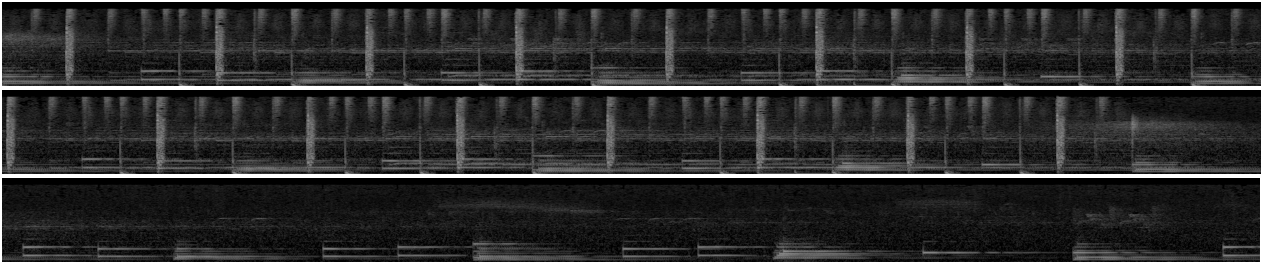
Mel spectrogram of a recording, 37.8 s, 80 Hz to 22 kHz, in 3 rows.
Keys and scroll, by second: 0.0-1.8 typing, 14.4 8, 14.5 Return, 34.7 z, 37.1-37.7 typing.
